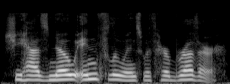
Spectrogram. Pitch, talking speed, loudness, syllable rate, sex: 205 Hz, 180 wpm, -17 LUFS, 4.6 syllables/s, female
